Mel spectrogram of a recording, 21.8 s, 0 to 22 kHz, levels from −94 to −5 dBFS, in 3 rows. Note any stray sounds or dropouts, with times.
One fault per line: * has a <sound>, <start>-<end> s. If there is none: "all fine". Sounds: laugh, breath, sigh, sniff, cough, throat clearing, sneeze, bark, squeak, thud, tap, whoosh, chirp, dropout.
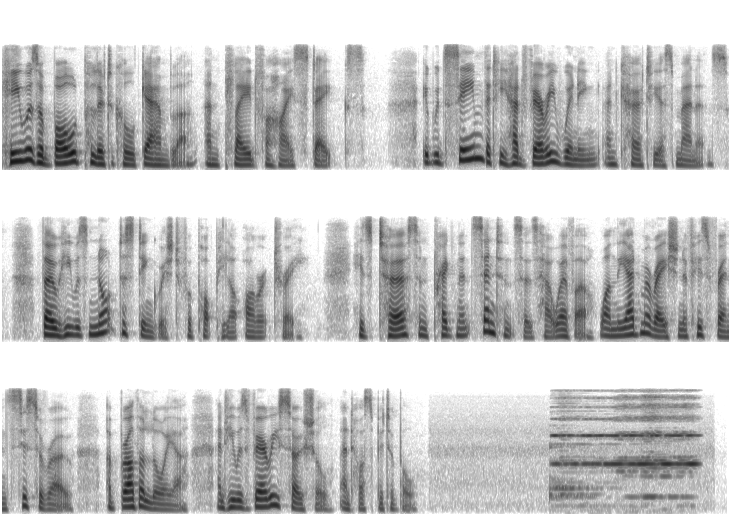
* has a squeak, 20.0-21.6 s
